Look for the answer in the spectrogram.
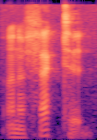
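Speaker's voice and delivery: "Unaffected" with the main stress on its third syllable. Shown as a demonstration. Teacher answering the syllable question, "Unaffected" stressed on the third syllable. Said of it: "stressed in the third".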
